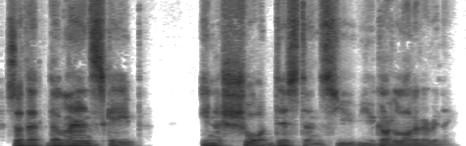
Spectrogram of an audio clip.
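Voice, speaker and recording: A man in his fifties from the Netherlands, a guest photographer talking at length in a relaxed interview, thoughtful and rambling with frequent restarts. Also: medium pitch, normal speed. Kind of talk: conversational interview.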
